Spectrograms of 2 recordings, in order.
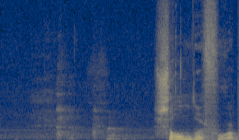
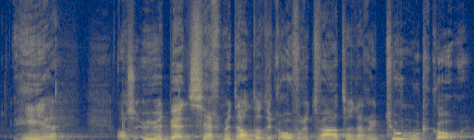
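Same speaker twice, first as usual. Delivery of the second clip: louder, higher eager plea; eager call; 5 semitones higher, 6 dB louder than usual. Acted. Peter calling to Jesus from the boat, eager and loud. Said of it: "die zegt".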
